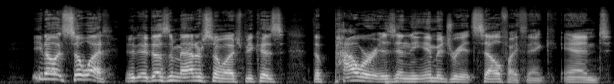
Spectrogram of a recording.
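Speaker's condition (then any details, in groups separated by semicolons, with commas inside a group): No condition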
